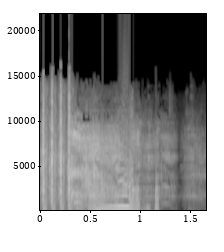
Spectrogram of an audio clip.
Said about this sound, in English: Shots. Finished with a bang.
